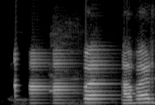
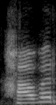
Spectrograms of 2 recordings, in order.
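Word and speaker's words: hour: उस तरह आवर जब हम बोलते हैं तो वहां पर भी एच साइलेंट होता है, है ना। हावर नहीं बोलते, आवर बोलते हैं, तो वहां पर एच साइलेंट है।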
